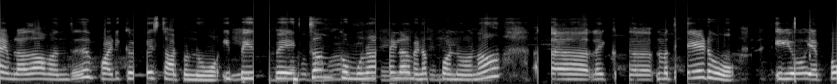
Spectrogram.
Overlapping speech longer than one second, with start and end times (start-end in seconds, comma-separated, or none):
2.4-4.8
